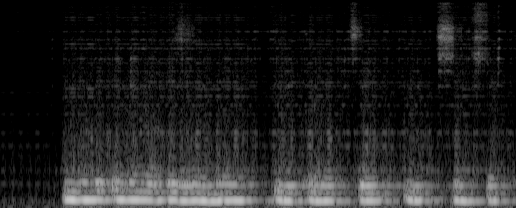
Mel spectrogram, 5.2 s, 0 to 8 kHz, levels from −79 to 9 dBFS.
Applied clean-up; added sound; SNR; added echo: neural separator model SepFormer DNS4.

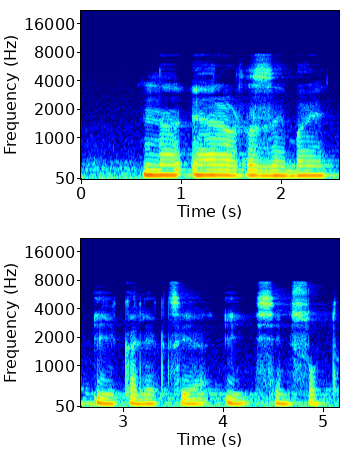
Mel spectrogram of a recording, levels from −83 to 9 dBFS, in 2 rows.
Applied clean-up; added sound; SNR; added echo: none; none; none; none.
